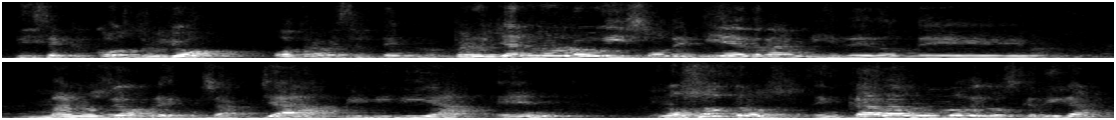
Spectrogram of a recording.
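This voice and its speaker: A woman's voice: mid-range voice, a little slow, dark tone, dull audio. A woman pastor preaching a sermon, chatting with the congregation, questioning them and acting out the people she quotes. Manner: conversational preaching, quizzes the congregation, acts out quoted speakers. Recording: echoey church hall, mic far off.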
